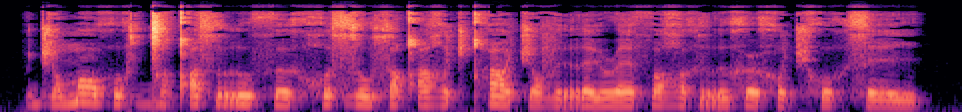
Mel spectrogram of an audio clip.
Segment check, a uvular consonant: present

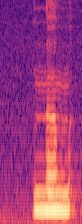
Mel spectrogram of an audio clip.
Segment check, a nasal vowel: absent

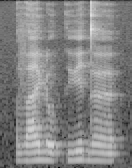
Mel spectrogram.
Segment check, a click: absent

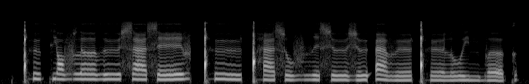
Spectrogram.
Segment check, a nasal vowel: absent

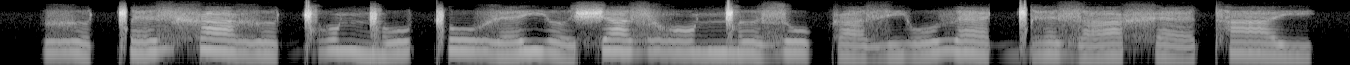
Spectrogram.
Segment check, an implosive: absent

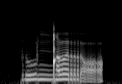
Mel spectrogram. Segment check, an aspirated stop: absent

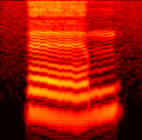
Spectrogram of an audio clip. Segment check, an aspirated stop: absent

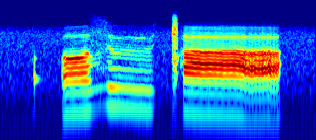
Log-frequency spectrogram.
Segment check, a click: present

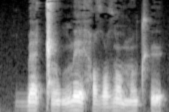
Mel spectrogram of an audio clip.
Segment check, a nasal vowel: present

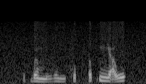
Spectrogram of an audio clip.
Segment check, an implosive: present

